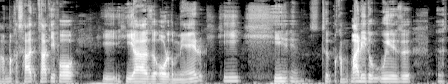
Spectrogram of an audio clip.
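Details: Adult medical doctor from Japan with developmental (childhood-onset fluency disorder) stuttering, speaking English; word repetitions audible; stuttering.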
